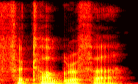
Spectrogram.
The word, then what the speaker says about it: photographer: Which syllable has the main stress in the word photographer? It's the second syllable that has the main stress in photographer.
